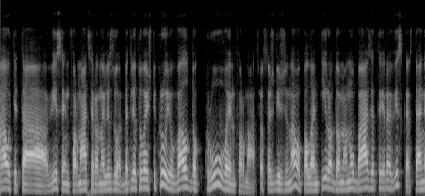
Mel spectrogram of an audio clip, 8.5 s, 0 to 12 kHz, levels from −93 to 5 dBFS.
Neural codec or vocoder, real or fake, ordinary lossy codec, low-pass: none; real; Opus, 32 kbps; 7.2 kHz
